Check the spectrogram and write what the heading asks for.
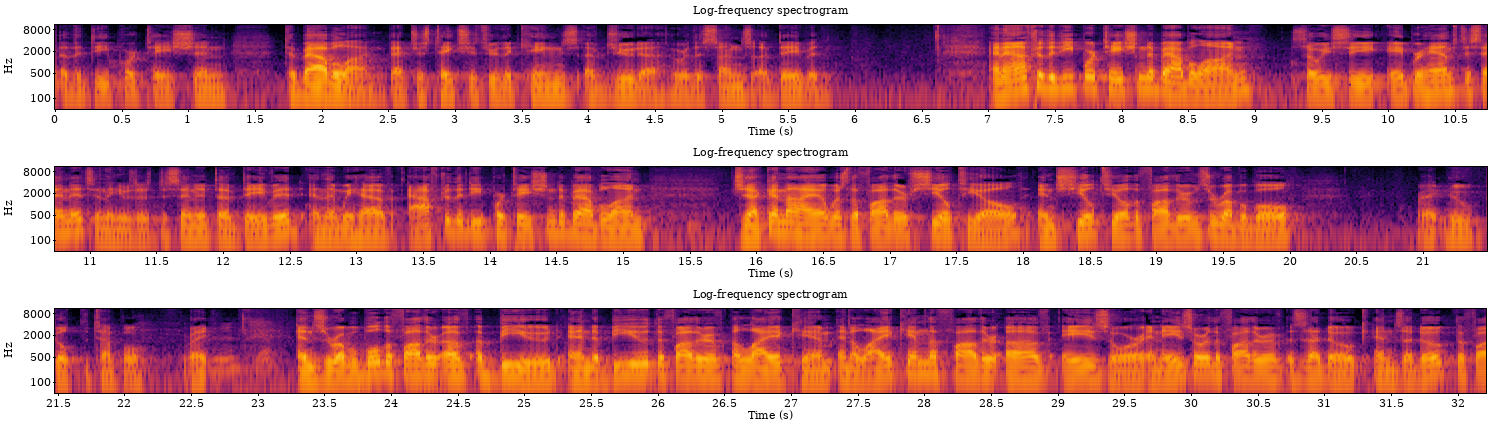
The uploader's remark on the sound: Recorded in class.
